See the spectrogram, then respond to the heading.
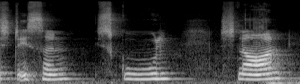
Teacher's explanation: अगर कहेंगे स्कूल तो आपको ई सुनाई देता है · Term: पूर्व श्रुति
